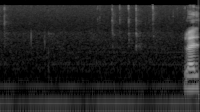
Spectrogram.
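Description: Typing on a computer keyboard: a quick run of light key clicks, over a steady low hum. A man starts speaking near the end.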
